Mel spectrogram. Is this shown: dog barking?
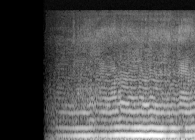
no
